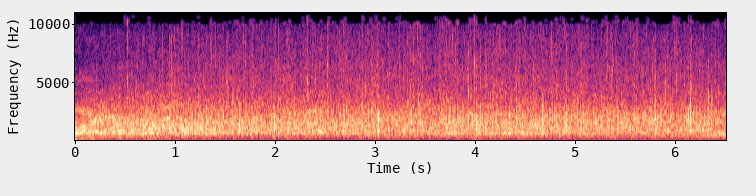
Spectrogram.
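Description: A large audience applauds and cheers in a big hall.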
